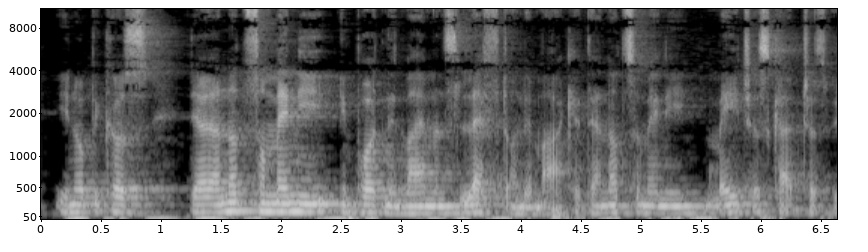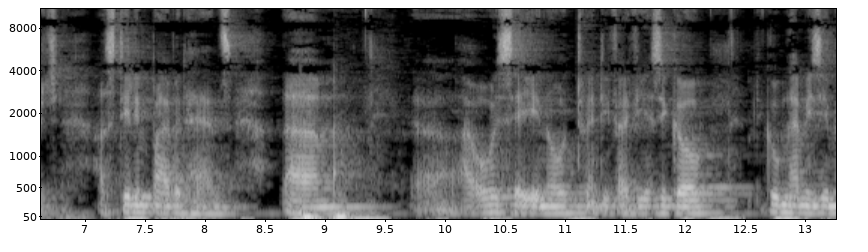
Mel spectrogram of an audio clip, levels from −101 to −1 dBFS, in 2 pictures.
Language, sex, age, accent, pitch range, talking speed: English, male, 50-69, German, 100-115 Hz, 180 wpm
